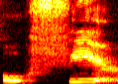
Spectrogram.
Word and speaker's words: Ophir: to king solomon and they pronounce it as oh fear because o fear is like light or gold okay and so the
